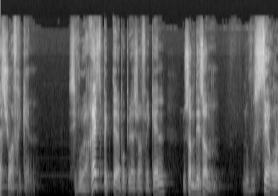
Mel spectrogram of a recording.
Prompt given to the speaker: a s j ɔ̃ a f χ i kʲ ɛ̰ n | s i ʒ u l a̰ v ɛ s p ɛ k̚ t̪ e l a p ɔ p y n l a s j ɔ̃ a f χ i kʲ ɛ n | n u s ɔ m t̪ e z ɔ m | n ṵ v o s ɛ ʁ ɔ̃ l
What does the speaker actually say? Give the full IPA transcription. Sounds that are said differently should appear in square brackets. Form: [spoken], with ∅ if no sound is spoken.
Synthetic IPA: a s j ɔ̃ a f χ i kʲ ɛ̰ n | s i [v] u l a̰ [ʁ] ɛ s p ɛ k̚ t̪ e l a p ɔ p y [∅] l a s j ɔ̃ a f χ i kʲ ɛ n | n u s ɔ m [d̪] e z ɔ m | n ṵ v [u] s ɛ ʁ ɔ̃ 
